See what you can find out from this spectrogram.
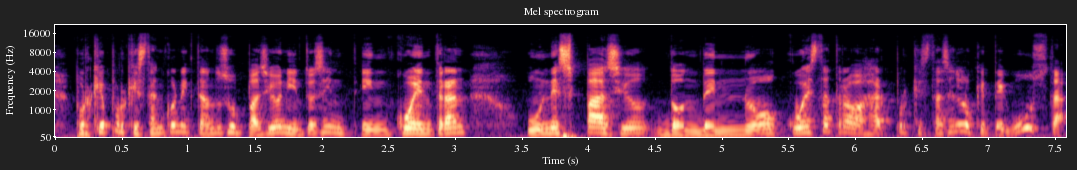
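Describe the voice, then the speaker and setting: Here a man with a high pitch speaks at a moderate pace, with ordinary pitch variation. His tone is bright, sharp and animated. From Colombia. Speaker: university rector; podcast guest. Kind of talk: interview. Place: studio. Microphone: studio mic.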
